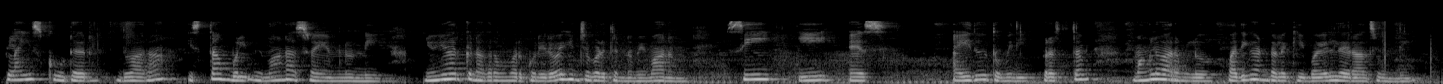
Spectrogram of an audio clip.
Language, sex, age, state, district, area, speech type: Telugu, female, 30-45, Andhra Pradesh, Krishna, urban, read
